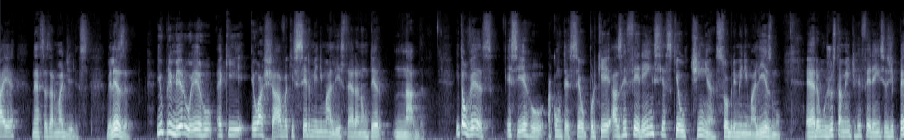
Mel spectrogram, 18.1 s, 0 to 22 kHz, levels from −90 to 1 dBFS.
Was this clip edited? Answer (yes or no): no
